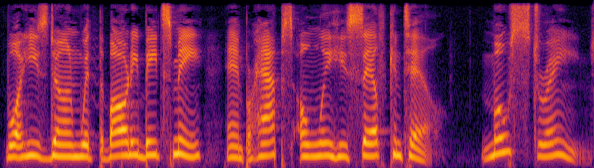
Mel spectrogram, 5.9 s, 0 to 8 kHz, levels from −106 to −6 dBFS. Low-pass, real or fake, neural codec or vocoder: 7.2 kHz; real; none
